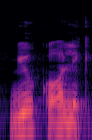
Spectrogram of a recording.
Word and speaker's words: bucolic: ओ है ना, ओ, तो BUCOLIC, ब्यूकोलिक, इसका उच्चारण क्या हो जाता है, यू हो जाता है।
